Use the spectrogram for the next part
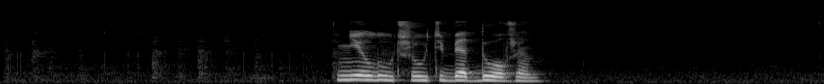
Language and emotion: Russian, angry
